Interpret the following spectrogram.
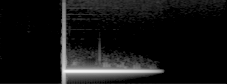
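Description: A single electronic beep: one steady mid-pitched pure tone that starts with a click about half a second in and fades away over about a second.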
